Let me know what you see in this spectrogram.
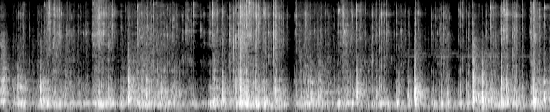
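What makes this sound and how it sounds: A hand presses, scoops and drops broken pieces of solid slate pencil sticks piled in a cardboard box. Dense, dry crunching and clicking rattles on steadily, with bright, brittle clatter and small bursts as the pieces tumble and grind against each other.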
